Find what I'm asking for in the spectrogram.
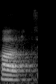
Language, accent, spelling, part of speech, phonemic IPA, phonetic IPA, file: Armenian, Eastern Armenian, հարց, noun, /hɑɾt͡sʰ/, [hɑɾt͡sʰ], Hy-հարց.ogg
- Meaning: 1. question 2. question, issue; problem 3. matter (of), question (of)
